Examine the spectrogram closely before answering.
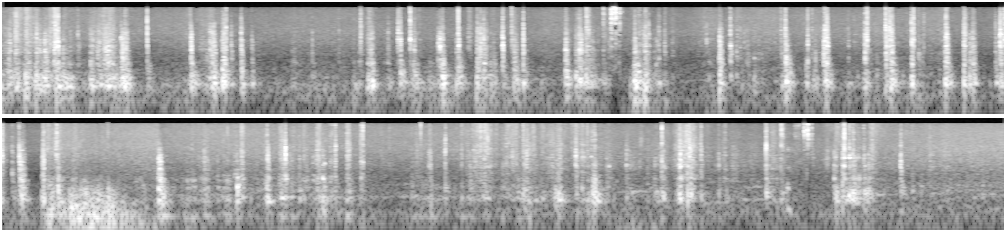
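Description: Scissors snipping through a thin clear plastic jar, the plastic clicking and crackling with each cut, then the cut jar crinkling and rattling as it is handled and set into place.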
